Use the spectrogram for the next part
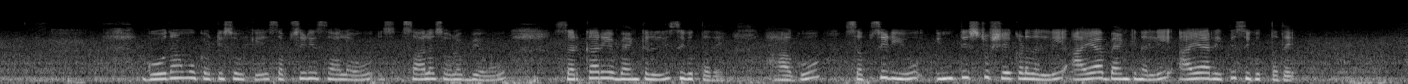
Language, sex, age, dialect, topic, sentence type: Kannada, female, 25-30, Central, agriculture, question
